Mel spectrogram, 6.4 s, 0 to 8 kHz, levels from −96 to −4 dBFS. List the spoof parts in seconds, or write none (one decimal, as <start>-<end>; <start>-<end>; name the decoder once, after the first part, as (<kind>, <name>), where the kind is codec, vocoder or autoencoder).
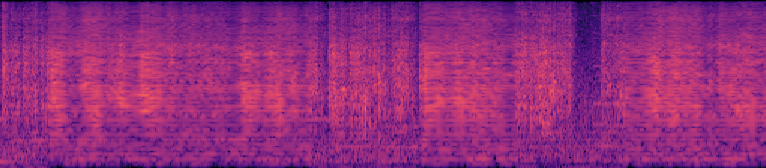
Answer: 0.4-2.6 (vocoder, HiFi-GAN); 3.5-4.3; 5.2-6.4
